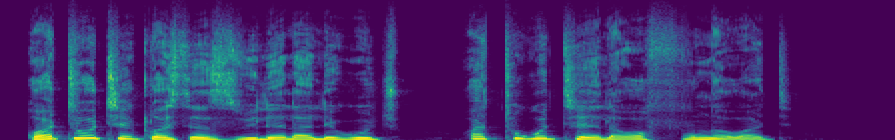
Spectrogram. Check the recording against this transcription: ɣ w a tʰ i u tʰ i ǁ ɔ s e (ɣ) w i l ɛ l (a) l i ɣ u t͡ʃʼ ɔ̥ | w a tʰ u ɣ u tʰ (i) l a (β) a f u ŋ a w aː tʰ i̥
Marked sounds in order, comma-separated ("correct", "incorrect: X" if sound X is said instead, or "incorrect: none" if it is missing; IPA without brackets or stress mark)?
incorrect: z, correct, incorrect: ɛ, incorrect: w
